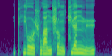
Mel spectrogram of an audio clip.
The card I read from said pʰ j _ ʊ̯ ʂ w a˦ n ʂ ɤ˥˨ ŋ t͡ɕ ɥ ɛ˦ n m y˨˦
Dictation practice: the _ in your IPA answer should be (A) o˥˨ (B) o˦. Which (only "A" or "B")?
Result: A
